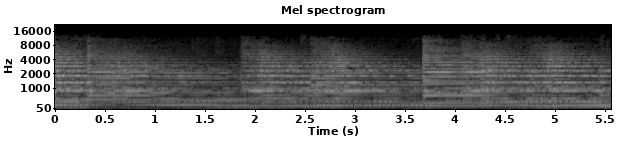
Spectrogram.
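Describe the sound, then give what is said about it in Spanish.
The large bells of the cathedral in Santander, Spain, peal continuously on a festive Monday morning, with fresh strikes at about 0.4, 1.8 and 3.7 seconds layered over long ringing overtones. They sound loud, with no voices. “Así sonaban durante todas las mañanas las campanas de la catedral.”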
